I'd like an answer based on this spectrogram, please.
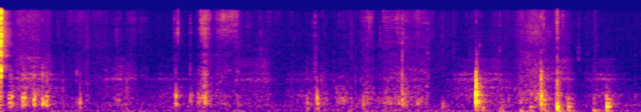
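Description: Cardboard shipping box handled and turned on a table: soft scraping and rubbing of cardboard, with a sharp knock at the start and a few more knocks near the end.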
